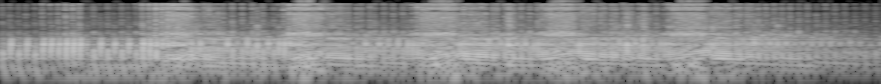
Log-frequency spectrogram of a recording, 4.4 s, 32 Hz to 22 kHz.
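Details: 160 cc single-cylinder motorcycle used for ride-hailing, which was previously hard to start with a terrible noise and a scored cylinder: after repair, running and blipped with no exhaust fitted, loud but firing evenly with no knock. Normal idle.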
